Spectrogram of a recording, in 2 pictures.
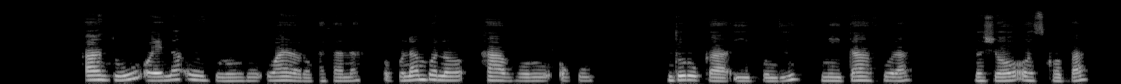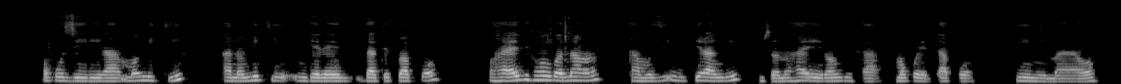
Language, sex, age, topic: Oshiwambo, female, 18-24, finance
